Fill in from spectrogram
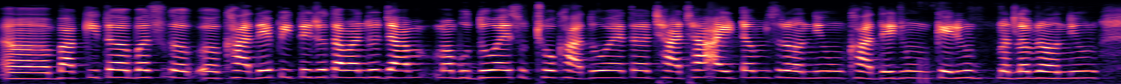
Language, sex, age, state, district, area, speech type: Sindhi, female, 18-30, Maharashtra, Mumbai Suburban, urban, spontaneous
